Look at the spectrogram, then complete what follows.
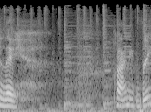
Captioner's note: breathing out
